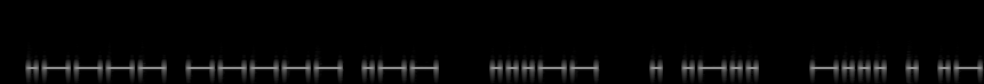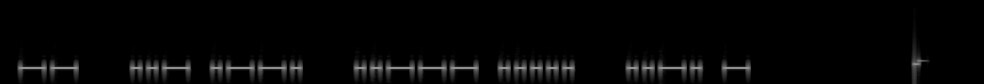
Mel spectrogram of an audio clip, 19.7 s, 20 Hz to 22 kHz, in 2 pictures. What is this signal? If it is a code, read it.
Morse code, heard as a keyed tone, about 15 wpm, 700 Hz. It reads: 10W 3 EL BEAM UP 25 FT
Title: K1USN SST QSO Practice 15wpm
